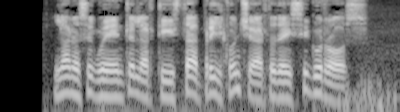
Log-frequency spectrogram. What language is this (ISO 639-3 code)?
ita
